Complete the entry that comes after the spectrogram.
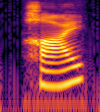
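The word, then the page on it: hai2: tone 2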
